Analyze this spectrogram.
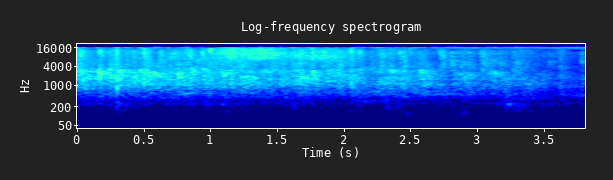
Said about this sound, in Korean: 차렷 경례. 우리 한 번 더 박수하겠습니다. 고맙습니다.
